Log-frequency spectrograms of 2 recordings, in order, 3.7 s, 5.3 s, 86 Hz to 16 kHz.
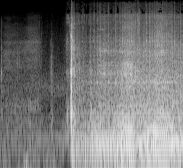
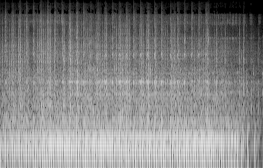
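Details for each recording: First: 1987 MBK 51 Magnum two-stroke moped, as bought before renovation with clutch shoes suspected worn: restarts possibly needing choke, after clatter settles into a loud rattly buzz at idle; noisier than it should be, cause unknown. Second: 1987 MBK 51 Magnum two-stroke moped, before renovation: quick, even two-stroke popping at steady idle, about four beats a second, no rattles, until switched off; healthy.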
